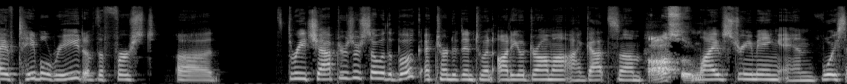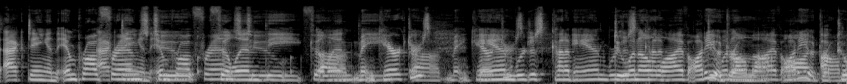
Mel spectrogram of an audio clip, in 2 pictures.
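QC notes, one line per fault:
9.44 s to end, doubled audio track: from 9.44 s a second full-band copy of the speech runs about a second behind the original and a few dB quieter, so every phrase is heard again as a flat, dry repeat with no decay or room colour. It cuts in abruptly and carries on to the end. The likely cause is the same signal being picked up a second time through a slower path, or an edit leaving two copies out of step.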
